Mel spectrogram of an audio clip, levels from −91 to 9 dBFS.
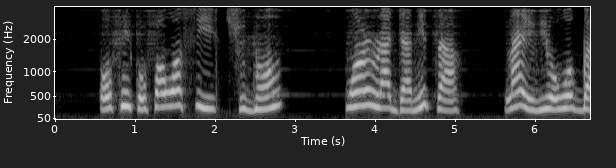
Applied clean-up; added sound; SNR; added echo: neural mask model DeepFilterNet 3.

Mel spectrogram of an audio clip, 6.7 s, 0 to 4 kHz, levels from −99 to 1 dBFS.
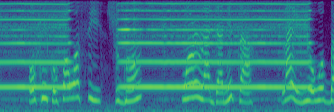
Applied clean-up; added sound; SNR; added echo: none; Bowed string instrument; -3 dB; none.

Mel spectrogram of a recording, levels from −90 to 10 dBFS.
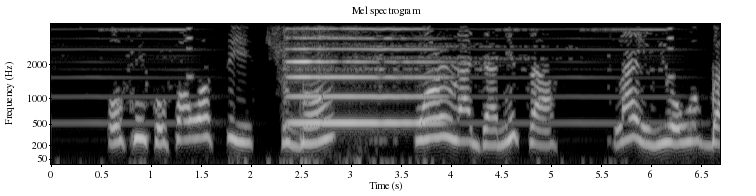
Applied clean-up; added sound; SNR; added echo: classical method spectral subtraction.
